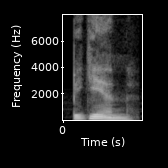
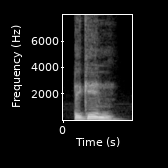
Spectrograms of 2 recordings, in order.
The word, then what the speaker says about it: begin: it's always clearer actually begin begin begin begin okay so it's also the stress here the stress sorry here is on the second part so again if you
